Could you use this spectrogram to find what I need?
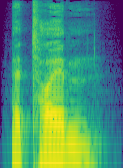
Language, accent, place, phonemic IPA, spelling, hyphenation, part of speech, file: German, Germany, Berlin, /bəˈtɔʏ̯bən/, betäuben, be‧täu‧ben, verb, De-betäuben.ogg
- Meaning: 1. to deafen, to make deaf 2. to numb, dull, stupefy 3. to anesthetize 4. to numb oneself, typically by intoxication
